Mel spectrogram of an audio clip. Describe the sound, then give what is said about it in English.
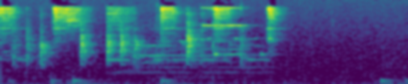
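A mobile phone ringtone plays a quick, bright electronic melody of stacked tones, repeating in short bursts over about four seconds at moderate volume, with no one speaking. “Oh, my phone's just rang.”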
